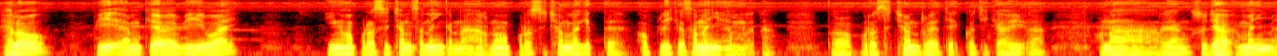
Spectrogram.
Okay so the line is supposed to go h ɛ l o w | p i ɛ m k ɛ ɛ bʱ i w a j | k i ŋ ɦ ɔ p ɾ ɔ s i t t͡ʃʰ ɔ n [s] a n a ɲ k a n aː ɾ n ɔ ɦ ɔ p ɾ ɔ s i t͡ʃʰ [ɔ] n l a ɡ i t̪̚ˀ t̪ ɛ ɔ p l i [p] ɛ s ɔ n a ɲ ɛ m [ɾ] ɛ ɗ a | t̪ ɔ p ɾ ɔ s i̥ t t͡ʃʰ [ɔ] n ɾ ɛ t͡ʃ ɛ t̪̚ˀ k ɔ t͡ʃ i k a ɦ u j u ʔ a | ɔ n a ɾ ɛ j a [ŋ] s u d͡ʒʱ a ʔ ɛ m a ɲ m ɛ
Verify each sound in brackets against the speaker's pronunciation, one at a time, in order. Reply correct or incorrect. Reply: correct, correct, incorrect, incorrect, correct, correct

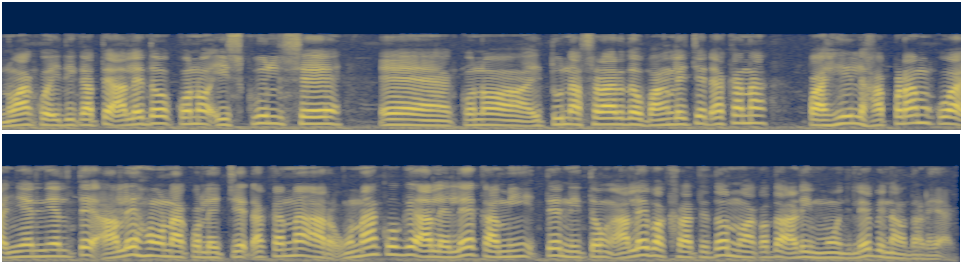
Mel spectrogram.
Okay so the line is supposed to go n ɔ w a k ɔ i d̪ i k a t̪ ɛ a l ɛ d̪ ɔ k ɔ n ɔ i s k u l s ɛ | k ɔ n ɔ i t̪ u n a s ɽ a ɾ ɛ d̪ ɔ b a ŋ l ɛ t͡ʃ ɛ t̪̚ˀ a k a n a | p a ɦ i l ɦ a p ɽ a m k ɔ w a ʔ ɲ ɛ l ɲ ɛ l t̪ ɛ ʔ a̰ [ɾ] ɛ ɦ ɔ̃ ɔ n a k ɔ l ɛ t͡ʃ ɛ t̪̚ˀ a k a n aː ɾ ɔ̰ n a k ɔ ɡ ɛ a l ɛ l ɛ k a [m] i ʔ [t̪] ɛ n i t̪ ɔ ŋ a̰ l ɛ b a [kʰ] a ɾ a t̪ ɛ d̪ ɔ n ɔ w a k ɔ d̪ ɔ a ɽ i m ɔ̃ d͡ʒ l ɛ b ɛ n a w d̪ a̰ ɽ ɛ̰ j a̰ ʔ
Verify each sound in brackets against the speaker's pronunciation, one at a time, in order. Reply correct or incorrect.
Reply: incorrect, correct, correct, correct

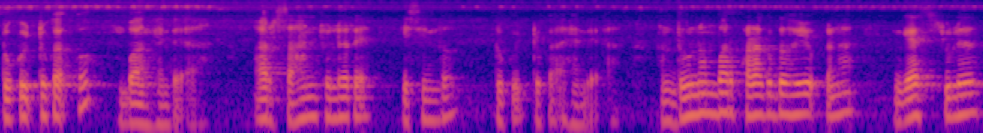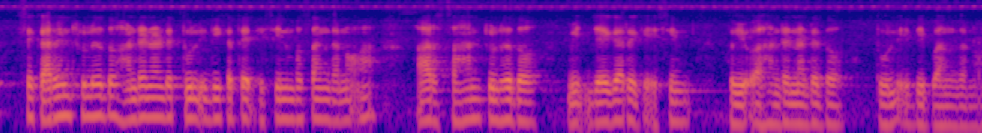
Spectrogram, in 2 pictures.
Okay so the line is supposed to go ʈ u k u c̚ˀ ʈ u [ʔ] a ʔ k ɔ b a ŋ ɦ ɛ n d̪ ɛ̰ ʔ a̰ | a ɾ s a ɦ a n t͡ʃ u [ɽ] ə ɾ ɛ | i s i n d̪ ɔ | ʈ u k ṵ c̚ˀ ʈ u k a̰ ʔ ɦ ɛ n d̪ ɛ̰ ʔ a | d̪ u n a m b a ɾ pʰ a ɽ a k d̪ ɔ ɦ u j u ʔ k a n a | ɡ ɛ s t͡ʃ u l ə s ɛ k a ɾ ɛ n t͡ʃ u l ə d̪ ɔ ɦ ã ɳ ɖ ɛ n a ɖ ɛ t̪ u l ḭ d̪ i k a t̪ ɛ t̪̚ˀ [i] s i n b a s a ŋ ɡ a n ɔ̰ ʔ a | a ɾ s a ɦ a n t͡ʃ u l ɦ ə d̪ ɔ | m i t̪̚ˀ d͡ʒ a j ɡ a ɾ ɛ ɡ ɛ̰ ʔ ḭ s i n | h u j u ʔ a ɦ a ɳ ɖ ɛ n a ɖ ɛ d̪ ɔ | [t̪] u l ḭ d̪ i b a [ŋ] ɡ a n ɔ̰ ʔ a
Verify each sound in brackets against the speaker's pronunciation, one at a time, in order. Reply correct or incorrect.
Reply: incorrect, incorrect, correct, correct, correct

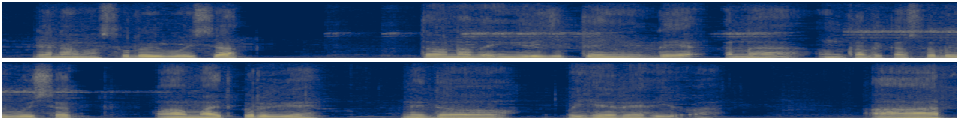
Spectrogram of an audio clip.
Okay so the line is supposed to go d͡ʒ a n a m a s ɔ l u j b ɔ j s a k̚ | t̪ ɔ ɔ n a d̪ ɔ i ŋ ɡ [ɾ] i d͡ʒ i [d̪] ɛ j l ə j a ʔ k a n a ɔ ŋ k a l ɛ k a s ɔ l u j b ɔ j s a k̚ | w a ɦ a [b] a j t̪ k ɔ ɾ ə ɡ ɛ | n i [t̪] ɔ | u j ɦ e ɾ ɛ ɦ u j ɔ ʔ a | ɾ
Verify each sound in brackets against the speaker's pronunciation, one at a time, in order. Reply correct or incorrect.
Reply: correct, incorrect, incorrect, incorrect

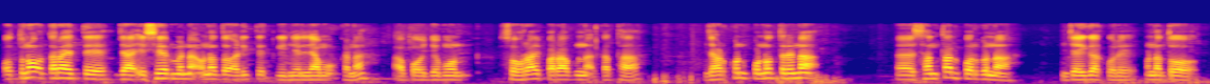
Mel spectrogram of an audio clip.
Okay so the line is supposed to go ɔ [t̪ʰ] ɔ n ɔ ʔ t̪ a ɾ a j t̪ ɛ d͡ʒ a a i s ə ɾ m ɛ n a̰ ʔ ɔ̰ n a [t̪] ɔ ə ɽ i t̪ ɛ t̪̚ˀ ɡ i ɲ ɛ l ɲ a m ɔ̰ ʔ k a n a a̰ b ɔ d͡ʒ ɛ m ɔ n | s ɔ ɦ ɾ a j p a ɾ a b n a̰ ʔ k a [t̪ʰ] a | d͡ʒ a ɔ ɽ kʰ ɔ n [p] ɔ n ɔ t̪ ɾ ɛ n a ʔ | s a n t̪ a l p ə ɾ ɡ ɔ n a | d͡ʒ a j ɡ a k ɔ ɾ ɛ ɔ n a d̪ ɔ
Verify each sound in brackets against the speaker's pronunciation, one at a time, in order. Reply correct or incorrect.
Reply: incorrect, incorrect, correct, correct

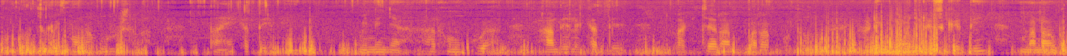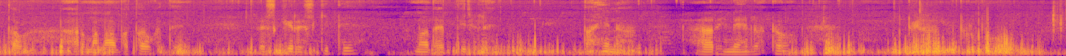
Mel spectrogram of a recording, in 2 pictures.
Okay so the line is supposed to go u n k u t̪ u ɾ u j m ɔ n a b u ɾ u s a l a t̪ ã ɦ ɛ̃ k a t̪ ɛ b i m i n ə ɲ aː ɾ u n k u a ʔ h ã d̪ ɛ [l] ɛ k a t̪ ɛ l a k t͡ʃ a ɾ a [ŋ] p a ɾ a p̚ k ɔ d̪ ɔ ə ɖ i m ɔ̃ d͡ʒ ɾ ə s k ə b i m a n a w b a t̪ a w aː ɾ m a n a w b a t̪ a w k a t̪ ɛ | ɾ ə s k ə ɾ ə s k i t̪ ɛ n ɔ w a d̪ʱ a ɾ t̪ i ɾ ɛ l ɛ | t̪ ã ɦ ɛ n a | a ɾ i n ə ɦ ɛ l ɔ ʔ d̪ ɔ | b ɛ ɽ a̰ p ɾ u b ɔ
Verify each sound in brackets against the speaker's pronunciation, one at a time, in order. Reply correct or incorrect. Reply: correct, incorrect

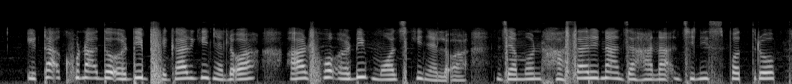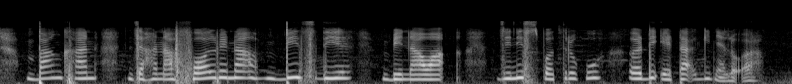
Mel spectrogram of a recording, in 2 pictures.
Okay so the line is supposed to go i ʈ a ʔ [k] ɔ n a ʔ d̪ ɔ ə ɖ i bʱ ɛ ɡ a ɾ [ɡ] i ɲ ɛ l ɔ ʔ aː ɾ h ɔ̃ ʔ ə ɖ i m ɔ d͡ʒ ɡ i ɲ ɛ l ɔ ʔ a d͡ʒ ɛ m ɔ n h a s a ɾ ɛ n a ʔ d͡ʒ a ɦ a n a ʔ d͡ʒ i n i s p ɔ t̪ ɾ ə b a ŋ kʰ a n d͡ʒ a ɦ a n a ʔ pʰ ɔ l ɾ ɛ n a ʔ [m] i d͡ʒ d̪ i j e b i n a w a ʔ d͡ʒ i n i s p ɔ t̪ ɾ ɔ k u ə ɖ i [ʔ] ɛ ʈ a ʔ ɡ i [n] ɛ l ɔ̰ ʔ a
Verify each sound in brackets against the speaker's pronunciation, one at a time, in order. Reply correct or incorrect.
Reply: incorrect, correct, incorrect, correct, incorrect

